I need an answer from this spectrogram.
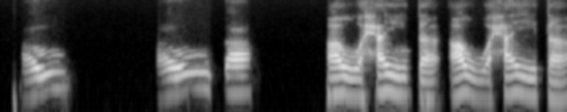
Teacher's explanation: এটা ইয়ালিনটা নরম আওয়াজে, ইয়ালিনটা নরম আওয়াজে তাড়াতাড়ি পড়তে হবে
